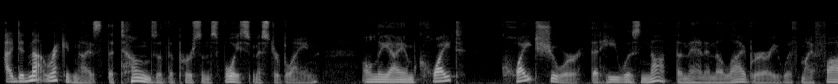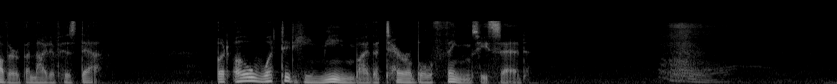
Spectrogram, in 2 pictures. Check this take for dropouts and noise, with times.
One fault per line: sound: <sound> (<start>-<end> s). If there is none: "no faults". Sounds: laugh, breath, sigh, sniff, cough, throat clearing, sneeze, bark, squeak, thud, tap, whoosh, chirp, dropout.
sound: sniff (14.9-16.5 s)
